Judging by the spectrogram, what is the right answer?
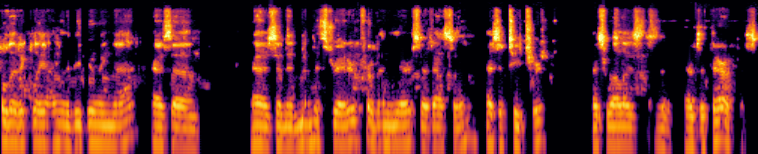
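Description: Over a quiet background, a man talks at a moderate pace in a monotone, flat intonation with very even loudness. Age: 70s. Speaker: psychotherapist and keynote speaker; keynote speaker. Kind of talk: interview. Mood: relaxed, reflective. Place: home room. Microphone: webcam.

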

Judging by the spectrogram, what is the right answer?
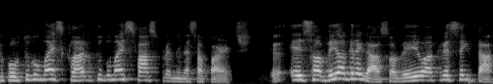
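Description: This clip features a man speaking. The background is quiet. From Guarulhos, São Paulo, Brazil; São Paulo, Brazil. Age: 30s. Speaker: business owner in public tenders, course student. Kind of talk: testimonial interview. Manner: casual with frequent fillers. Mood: pleased, upbeat. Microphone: earbuds.

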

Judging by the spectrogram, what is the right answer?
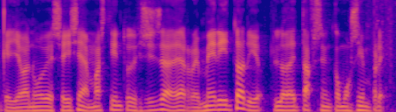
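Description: The tone is animated, and the recording is very clean against a silent background. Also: man. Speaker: esports commentator. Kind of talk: live esports commentary. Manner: animated, excitable.

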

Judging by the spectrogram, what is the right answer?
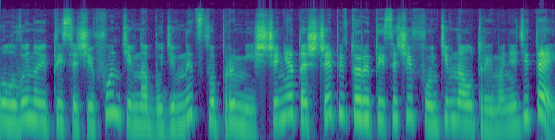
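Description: A natural voice reads the passage aloud.

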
